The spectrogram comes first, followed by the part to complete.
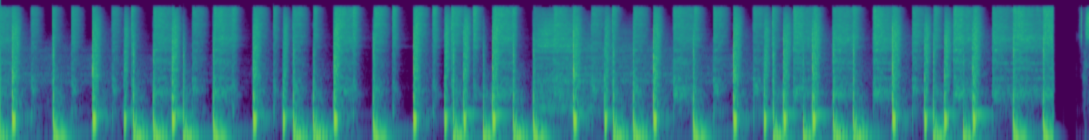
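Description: A drum loop of kick, snare and hi-hats plays through a spectral auto-panner. Only the top end is panned back and forth in a sine sweep, so the high frequencies seem to move while the lows and mids stay in place. The loop stops just before the end.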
